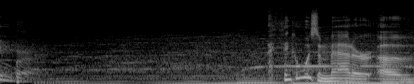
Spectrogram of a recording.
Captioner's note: laugh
